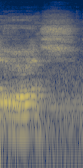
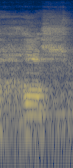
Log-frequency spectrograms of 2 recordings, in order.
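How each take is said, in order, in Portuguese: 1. Começa com um som forte e prolongado, como um R. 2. Começa com um som suave e aspirado, parecido com H. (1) "com o R bem puxado" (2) "lembre-se que não é hash"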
